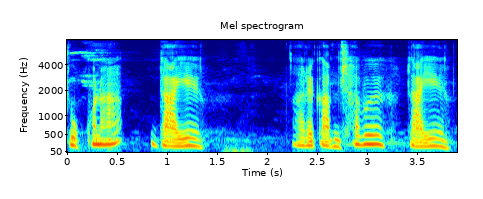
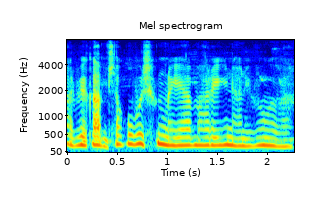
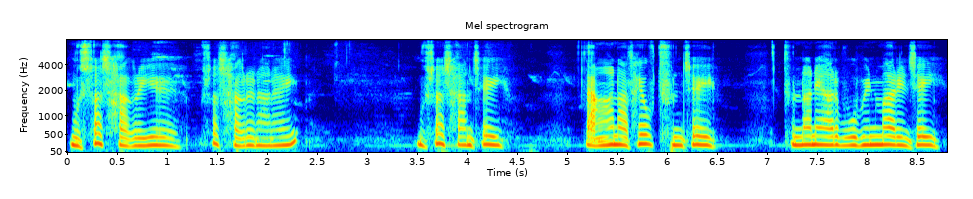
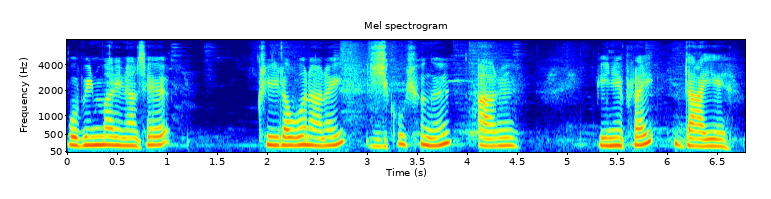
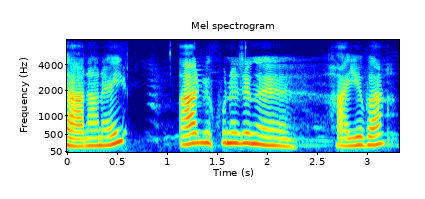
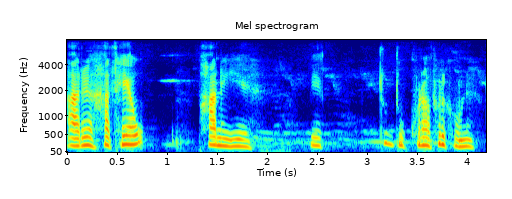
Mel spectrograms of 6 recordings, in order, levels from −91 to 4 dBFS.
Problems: background sounds at intervals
